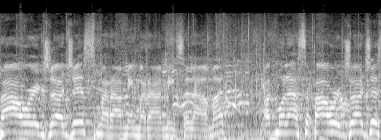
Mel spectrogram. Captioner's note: applauding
